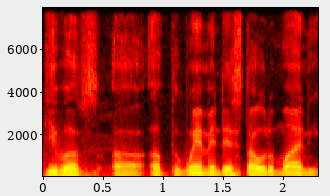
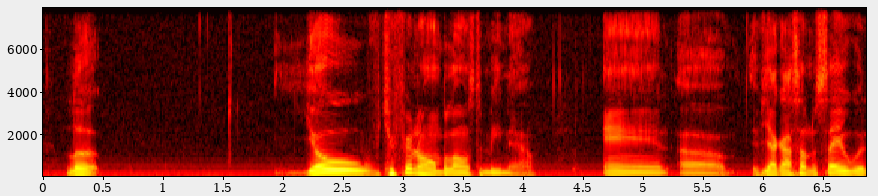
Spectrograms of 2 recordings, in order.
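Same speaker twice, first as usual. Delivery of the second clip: plain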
